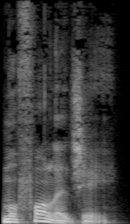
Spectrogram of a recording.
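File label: "morphology", British English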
